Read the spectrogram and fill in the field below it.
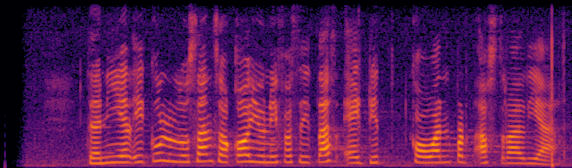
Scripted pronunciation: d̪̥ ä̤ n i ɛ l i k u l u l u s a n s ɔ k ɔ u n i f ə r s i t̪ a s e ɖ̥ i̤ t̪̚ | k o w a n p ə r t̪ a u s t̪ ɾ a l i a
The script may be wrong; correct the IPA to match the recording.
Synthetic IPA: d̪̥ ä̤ n i ɛ l i k u l u l u s a n s ɔ k ɔ u n i f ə r s i t̪ a s e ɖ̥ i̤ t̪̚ | k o w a n p ə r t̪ a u s t̪ ɾ a l i a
